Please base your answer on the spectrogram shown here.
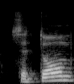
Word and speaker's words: homme: Só que o H é consoante, só que ele é mudo aqui, tá? Então, o som que prevalece é da letra O, então junto o T que aqui está com a letra O que está após o H, OK? Como o H é mudo, ele não tem som.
